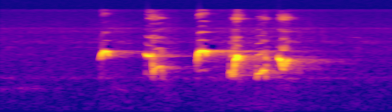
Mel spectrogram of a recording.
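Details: Red-breasted parakeet calling as a decoy to lure a wild resident bird: a one-second run of five or six clear whistled notes, some level and some dipping, delivered quickly with brief gaps.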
